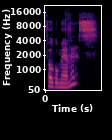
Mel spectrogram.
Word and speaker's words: Fogelmanis: oh I watched a video on how to pronounce it fogam Manis yes yeah Corey fogam Manis and Danielle fishal as well and she's still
